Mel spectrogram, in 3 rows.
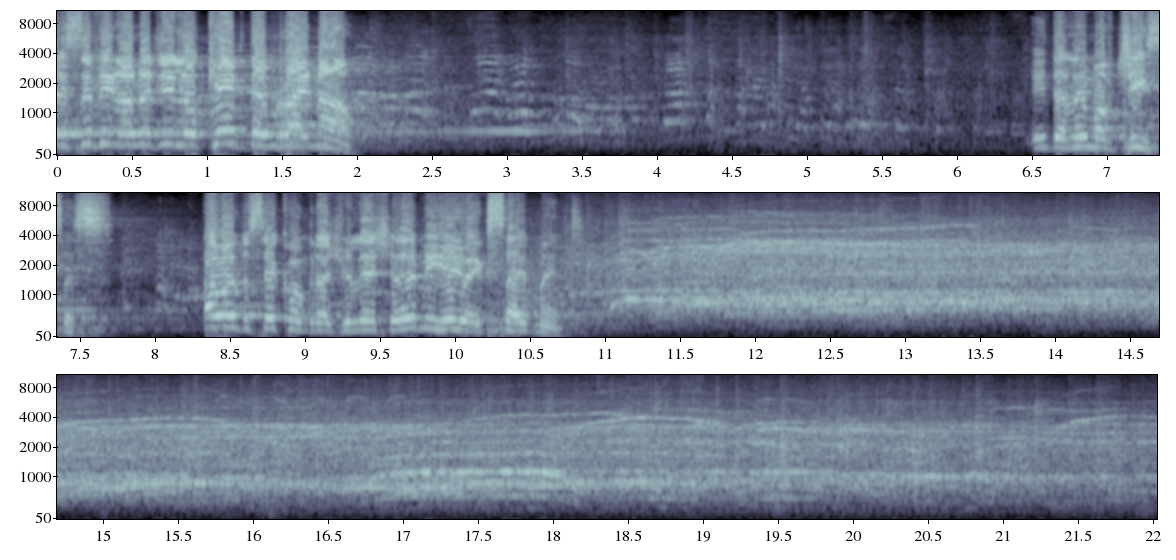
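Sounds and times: crowd cheering and whooping: 1.5 - 4.2, 10.9 - 22.0.

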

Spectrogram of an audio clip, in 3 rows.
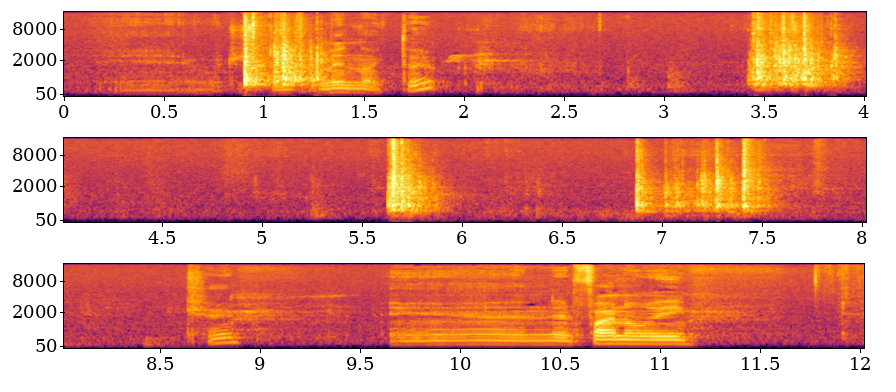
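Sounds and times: filter media rattling in plastic basket: 3.4 - 4.0, 6.9 - 7.6.

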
